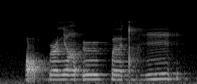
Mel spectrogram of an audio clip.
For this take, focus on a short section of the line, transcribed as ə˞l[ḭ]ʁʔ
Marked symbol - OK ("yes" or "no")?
no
